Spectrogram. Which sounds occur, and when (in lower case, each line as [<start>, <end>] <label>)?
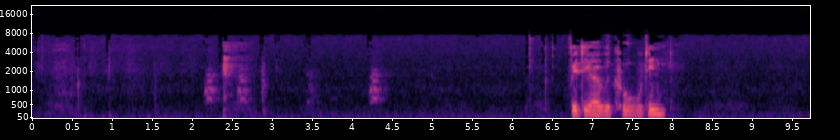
[0.00, 9.72] background noise
[0.02, 0.10] generic impact sounds
[0.13, 0.49] surface contact
[0.49, 0.62] generic impact sounds
[0.87, 1.00] generic impact sounds
[1.09, 1.32] surface contact
[1.46, 1.53] generic impact sounds
[2.11, 2.30] bark
[2.31, 2.43] generic impact sounds
[2.51, 2.70] bark
[2.80, 2.91] generic impact sounds
[3.34, 3.53] bark
[3.68, 3.86] human voice
[4.17, 4.42] bark
[6.14, 6.23] generic impact sounds
[6.36, 6.50] generic impact sounds
[6.68, 8.00] male speech
[7.90, 8.02] generic impact sounds
[8.38, 8.94] breathing
[9.20, 9.65] breathing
